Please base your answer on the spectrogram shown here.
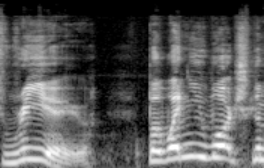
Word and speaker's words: Ryu: movie they clearly say rayu and why you defending that movie Loud before 1994 why are you defending so how are you how are you supposed to pronounce it right well apparently is Ryu but when you watch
